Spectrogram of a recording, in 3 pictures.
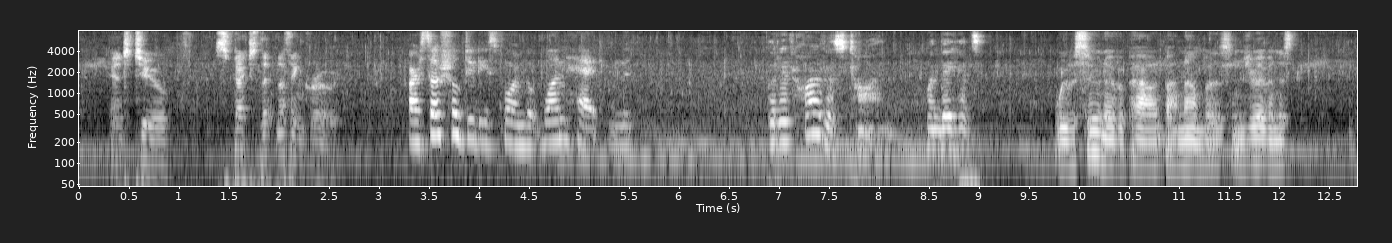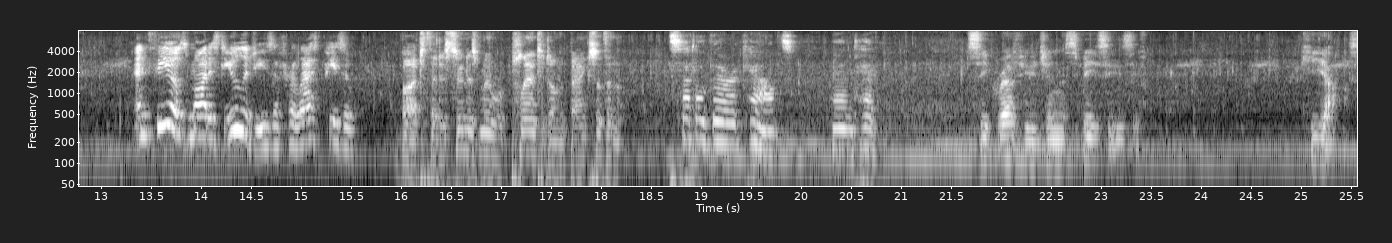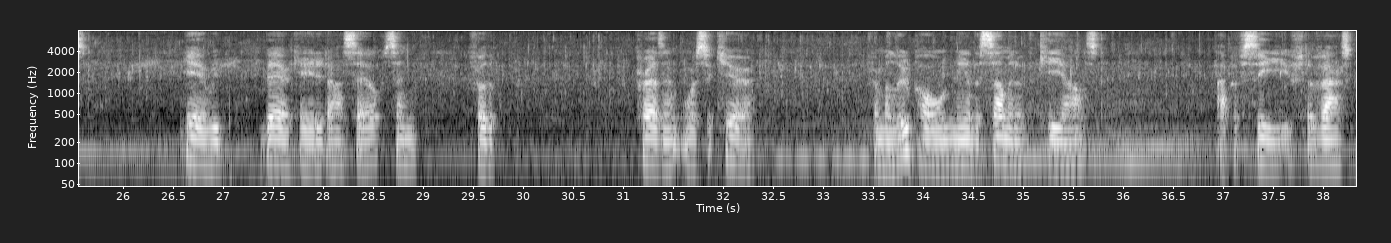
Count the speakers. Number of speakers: five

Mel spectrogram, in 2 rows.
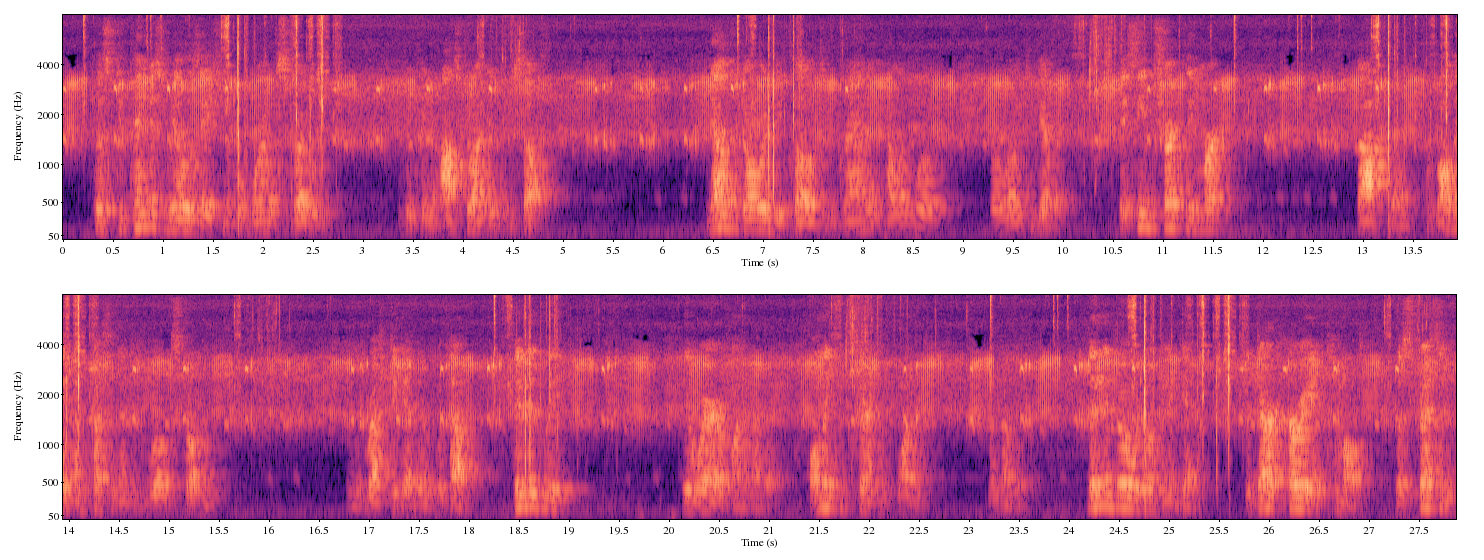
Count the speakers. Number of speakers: one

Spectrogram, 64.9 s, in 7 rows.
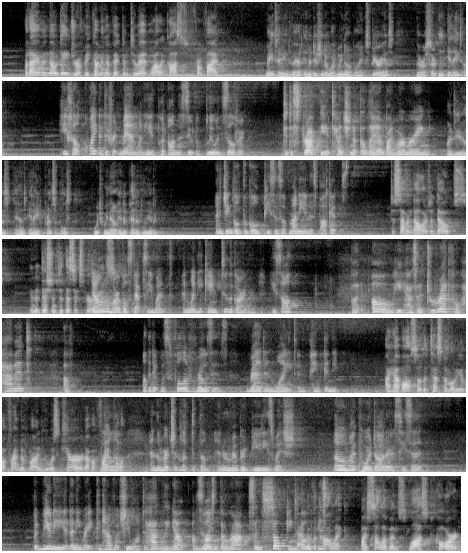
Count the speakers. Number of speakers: four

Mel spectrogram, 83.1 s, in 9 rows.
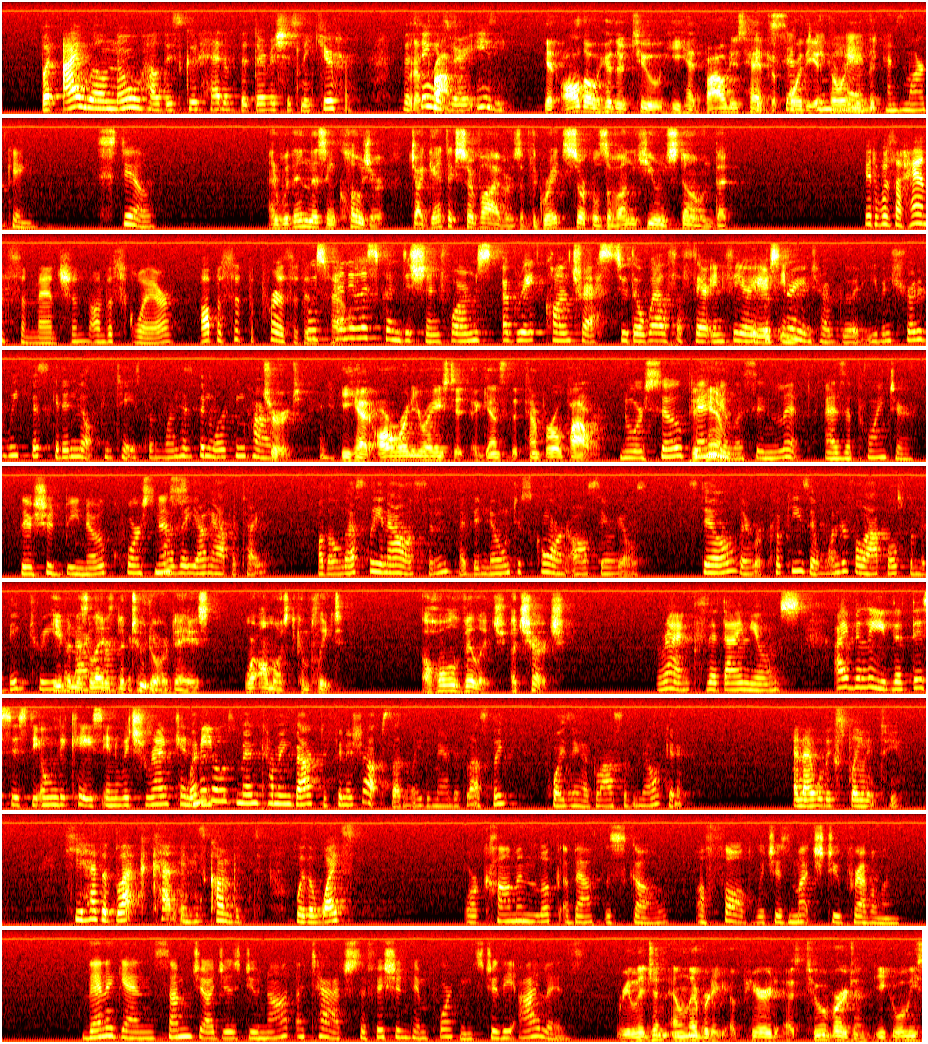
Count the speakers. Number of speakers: seven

